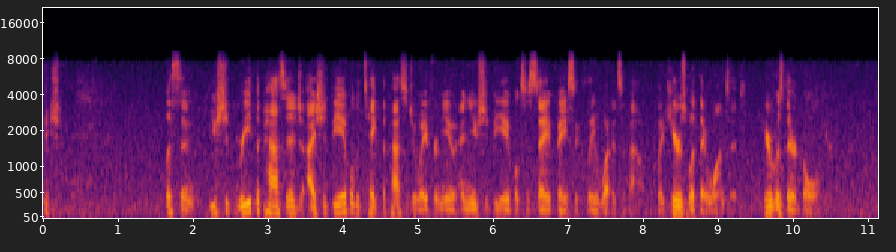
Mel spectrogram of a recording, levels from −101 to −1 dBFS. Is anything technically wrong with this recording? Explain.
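Yes, two related problems come from the noise suppressor.

Noise suppressor artifacts run throughout the clip. The suppressor lowers each frequency band it judges to be steady noise, frame by frame. It pulls the room noise, which sits about 12 dB below the speech, down by about 18 dB between phrases and lets it rise again underneath them, so the background pumps.

Speech cut by the noise suppressor happens between 1.36 and 10.6 s, adding up to about three seconds in all. The suppressor mistakes quieter parts of the speech for background and turns them down along with it, by as much as about 18 dB at the deepest point. Soft consonants and word endings sound swallowed or faint.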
